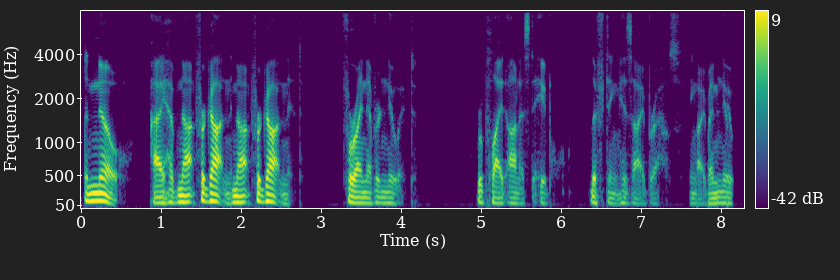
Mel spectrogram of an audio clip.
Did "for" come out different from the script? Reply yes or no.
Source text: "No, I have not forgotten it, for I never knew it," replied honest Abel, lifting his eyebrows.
no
